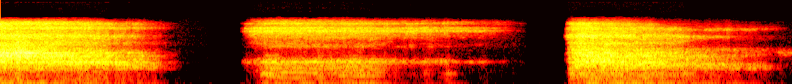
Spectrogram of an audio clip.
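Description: Three deep, slow inhalations of a cupped essential oil scent, such as cedarwood or pine, sound close and airy. Each breath is separated by a short silent pause.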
